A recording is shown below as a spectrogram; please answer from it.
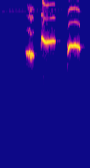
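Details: Oriental magpie-robin song recorded as a master track for training other songbirds: three clear whistled notes, the middle one longest and steady, each separated by short pauses, with no other sounds.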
